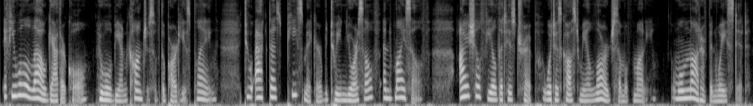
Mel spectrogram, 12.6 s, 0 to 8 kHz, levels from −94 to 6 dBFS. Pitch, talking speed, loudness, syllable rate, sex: 200 Hz, 205 wpm, -20 LUFS, 5.4 syllables/s, female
